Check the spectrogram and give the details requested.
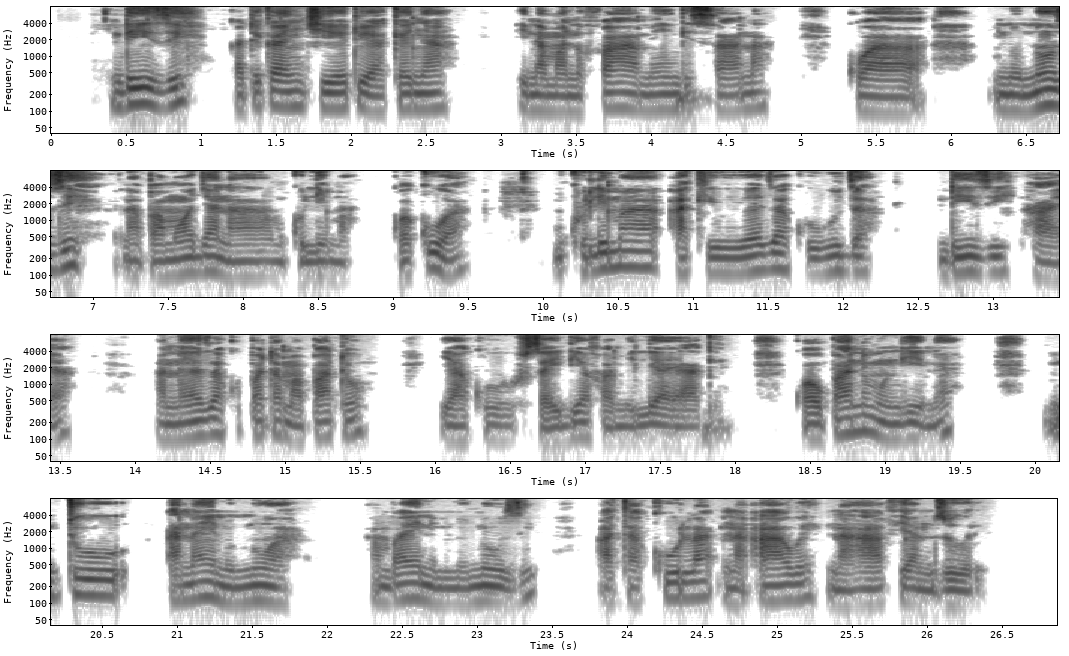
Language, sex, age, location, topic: Swahili, male, 18-24, Nakuru, agriculture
